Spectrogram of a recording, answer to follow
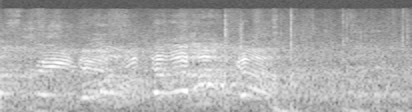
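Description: Dull thumps of bare feet and kicks on a taekwondo foam mat during a bout, two of them close together near the end, with people calling out in the hall.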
